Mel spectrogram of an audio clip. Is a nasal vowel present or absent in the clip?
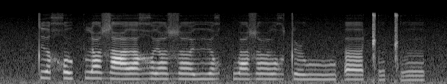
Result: absent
